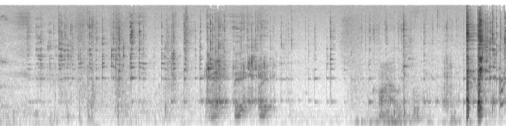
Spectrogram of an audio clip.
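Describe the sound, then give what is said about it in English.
Ice rattles and clinks against glassware during a toast, one glass holding nothing but ice, a scattered run of small chinks building to a couple of sharp, louder clinks near the end, with no voices. “you ain't got nothing but fucking ice in that, baby”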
